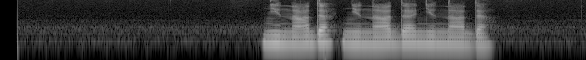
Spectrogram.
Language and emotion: Russian, neutral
